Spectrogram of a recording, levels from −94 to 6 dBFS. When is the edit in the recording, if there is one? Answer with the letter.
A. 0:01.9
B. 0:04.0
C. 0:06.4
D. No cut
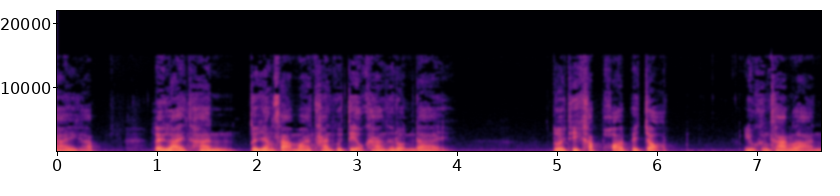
A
